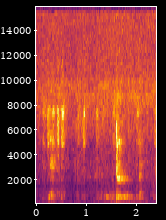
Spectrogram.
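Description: Near silence with faint strokes of a felt-tip marker writing letters, one stroke a little louder near the end.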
